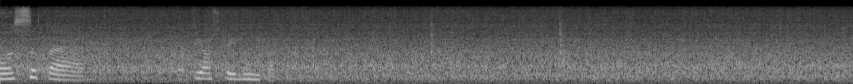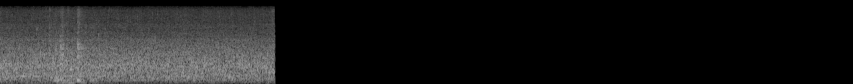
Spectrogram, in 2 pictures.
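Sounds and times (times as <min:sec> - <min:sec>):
stream water flowing: 0:00.0 - 0:11.3.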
